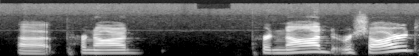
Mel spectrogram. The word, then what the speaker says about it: Pernod Ricard: The Burrough family sold the company to Whitbread in 1987, and in 2005, Beefeater was acquired by the French Pernod Ricard? Is that how you say it? – Sure. – Pernod. – Sure. I keep wanting to say Ricard, and I was like, there's no way that's right. – Captain Ricard.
